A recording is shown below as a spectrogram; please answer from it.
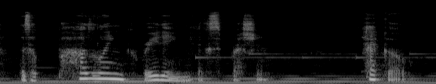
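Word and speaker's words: Pekoe: a puzzling grading expression Echo the term which rhymes with Gekko not Rico comes from the Chinese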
